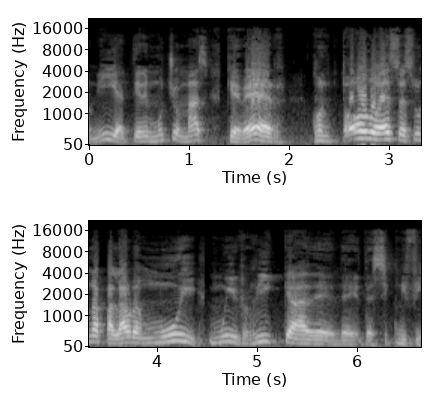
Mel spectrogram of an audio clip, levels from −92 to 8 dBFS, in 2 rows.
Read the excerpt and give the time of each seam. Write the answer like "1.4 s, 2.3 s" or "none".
1.3 s, 2.1 s, 4.5 s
